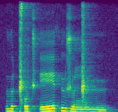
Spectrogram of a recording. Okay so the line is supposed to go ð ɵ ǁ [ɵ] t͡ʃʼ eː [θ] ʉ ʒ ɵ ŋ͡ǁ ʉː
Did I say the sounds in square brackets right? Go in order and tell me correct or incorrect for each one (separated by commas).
incorrect, correct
